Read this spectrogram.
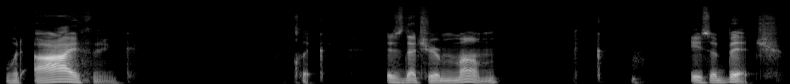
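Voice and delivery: slow, deliberate words with pauses, savoring each one; 천천히 또박또박 끊어서; slow and careful. Acted. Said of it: "talking slowly and carefully".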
